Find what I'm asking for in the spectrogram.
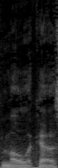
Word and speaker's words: Moloko: I think it's pronounced Moloko, sorry.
